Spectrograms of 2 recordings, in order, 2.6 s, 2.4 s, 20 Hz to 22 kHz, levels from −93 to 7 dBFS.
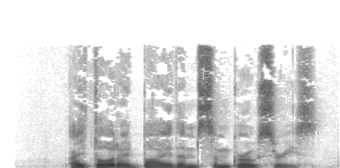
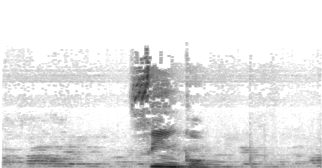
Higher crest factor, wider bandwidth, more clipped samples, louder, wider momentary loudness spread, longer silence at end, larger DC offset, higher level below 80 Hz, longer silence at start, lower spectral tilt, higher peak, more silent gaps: about the same, 18 dB vs 18 dB; about the same, 16.5 kHz vs 16 kHz; neither; second, -25 LUFS vs -15 LUFS; second, 6 LU vs 25 LU; second, 0.2 s vs 0.85 s; neither; about the same, -74 dBFS vs -70 dBFS; first, 0.55 s vs 0.25 s; about the same, -4 dB/octave vs -3 dB/octave; second, -8 dBFS vs -2 dBFS; neither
